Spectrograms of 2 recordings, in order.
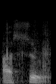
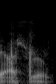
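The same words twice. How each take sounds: First: "Asu" said as ah-soo, no r; wrong Hindi-style form. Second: "Ashru" with a clear shr cluster, slightly lower; "Ashru" said carefully as ahsh-roo; correct Sanskrit form. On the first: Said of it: "So you say". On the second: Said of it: "and we say". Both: Shown as a demonstration.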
